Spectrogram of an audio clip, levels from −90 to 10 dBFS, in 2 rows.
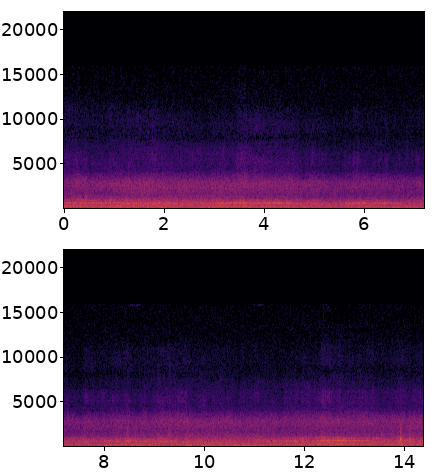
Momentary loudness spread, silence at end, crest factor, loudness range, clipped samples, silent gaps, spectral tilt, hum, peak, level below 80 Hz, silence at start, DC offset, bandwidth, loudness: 5 LU; 0 s; 18 dB; 3 LU; under 0.1%; none; -6.5 dB/octave; none; -16 dBFS; -52 dBFS; 0 s; under 0.1%; 16 kHz; -35 LUFS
